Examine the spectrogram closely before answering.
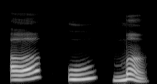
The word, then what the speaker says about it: ओम: जोर देता है कि ओम का सिर्फ नॉर्मल उच्चारण करना काफी नहीं है। इसका जो बिल्कुल सटीक और बहु शब्दांश उच्चारण है यानी अ उ म ए यू एम सिर्फ वही सही तरीका है।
